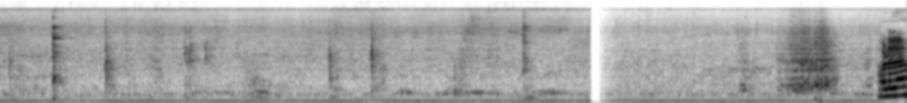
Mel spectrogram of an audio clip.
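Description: Water is poured into a pan of black pepper liver frying on the stove, with a rising splash and sizzle near the end after scattered stirring clinks from a spoon against the pan.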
